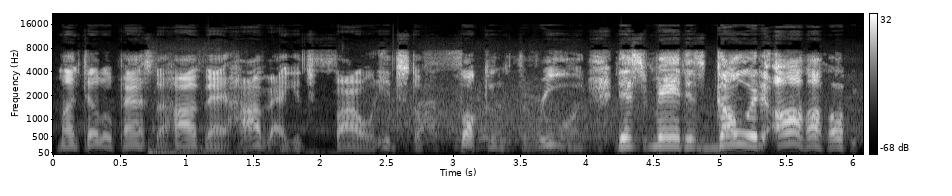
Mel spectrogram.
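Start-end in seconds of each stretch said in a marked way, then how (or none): 4.2-6.0 loud, high, laughing hype; excited yell. Real, not acted. Commentator hyping Havat's hot streak.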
